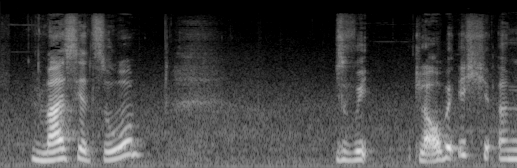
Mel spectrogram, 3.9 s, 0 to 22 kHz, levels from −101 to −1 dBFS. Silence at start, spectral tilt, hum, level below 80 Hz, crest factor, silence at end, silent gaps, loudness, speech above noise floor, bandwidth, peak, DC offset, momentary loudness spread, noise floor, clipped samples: 0.25 s; -5.5 dB/octave; none; -56 dBFS; 20 dB; 0 s; none; -23 LUFS; 28 dB; 15.5 kHz; -4 dBFS; under 0.1%; 14 LU; -50 dBFS; under 0.1%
